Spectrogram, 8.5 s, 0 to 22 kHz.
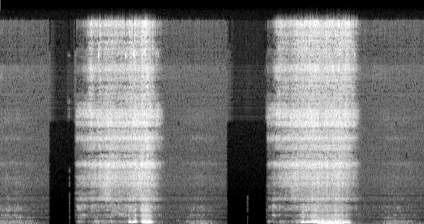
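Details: Sleeping Korean girl snoring heavily: loud, rough snores on each breath in, with quiet breaths out between them, about 16 breaths a minute.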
